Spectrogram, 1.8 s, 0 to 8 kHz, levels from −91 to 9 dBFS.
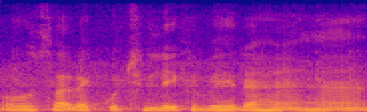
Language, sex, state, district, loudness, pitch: Hindi, male, Bihar, Gaya, -14 LUFS, 145 Hz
